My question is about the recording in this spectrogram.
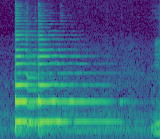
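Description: Cavaquinho playing a short three-note phrase, B-flat, A-flat, B-flat, in quick succession, then ringing out and fading.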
